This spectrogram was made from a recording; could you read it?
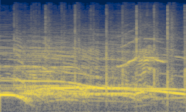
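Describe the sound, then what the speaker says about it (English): An outdoor crowd at a rainy taco cooking event cheers and whoops loudly for a couple of seconds, a dense wash of voices with no single speaker standing out. "We had an amazing crowd. Here it is."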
